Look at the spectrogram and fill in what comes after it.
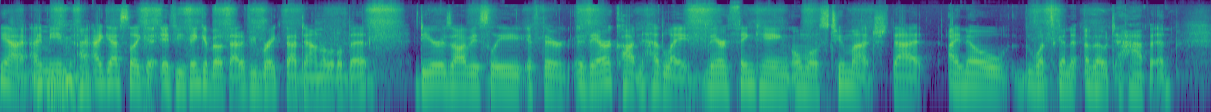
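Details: Adult speaker; fluent speech.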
